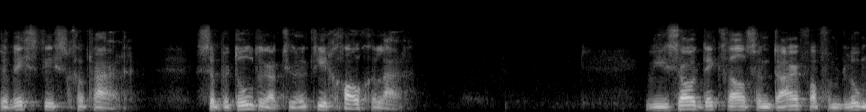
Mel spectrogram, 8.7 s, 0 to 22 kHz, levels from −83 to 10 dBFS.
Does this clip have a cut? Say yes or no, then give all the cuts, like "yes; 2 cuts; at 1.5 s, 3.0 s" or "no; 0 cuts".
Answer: no; 0 cuts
